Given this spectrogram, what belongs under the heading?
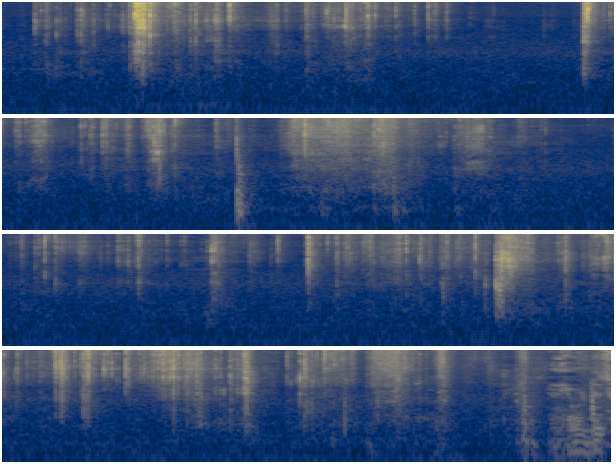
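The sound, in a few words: peeling onion skin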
